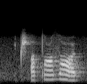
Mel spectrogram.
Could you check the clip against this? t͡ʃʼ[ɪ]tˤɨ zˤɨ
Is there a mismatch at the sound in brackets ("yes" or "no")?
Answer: no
